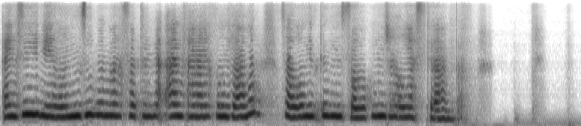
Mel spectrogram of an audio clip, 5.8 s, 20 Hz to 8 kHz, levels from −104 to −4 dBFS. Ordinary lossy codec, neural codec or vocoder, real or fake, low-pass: none; codec, 16 kHz, 0.5 kbps, FreqCodec, smaller model; fake; 7.2 kHz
